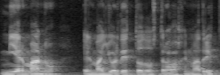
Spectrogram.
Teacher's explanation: primero sube, se mantiene, se mantiene y luego baja.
